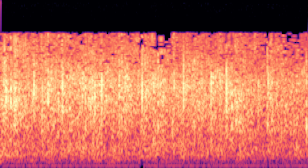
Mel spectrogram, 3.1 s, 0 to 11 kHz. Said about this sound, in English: I love that. Everybody over 60 clapped.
